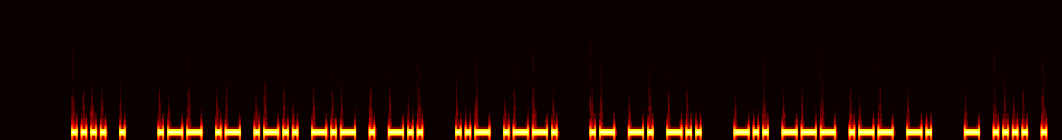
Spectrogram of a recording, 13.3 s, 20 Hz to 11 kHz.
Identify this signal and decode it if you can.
Morse code, heard as a keyed tone, about 20 wpm, 700 Hz. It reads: HE WALKED UP AND DOWN THE
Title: Sentences with 4-Word Phrases - Spoken Beginning - 20wpm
